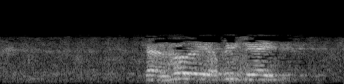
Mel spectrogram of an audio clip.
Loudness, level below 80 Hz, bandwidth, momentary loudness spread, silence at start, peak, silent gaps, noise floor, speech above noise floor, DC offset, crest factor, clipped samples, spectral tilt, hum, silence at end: -18 LUFS; -56 dBFS; 4.2 kHz; 23 LU; 0 s; -4 dBFS; none; -40 dBFS; 22 dB; under 0.1%; 16 dB; under 0.1%; -9 dB/octave; none; 0 s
